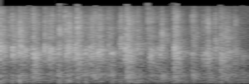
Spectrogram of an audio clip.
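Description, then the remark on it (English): An audience applauds for the Lord Jesus, a dense, steady crackle of many hands clapping at once, loud and sustained for a few seconds without any voices over it. “Clap for the Lord Jesus.”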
